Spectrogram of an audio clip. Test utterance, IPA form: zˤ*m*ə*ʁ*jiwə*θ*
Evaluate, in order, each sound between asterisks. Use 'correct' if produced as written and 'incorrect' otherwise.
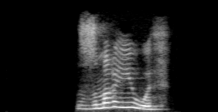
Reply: correct, correct, correct

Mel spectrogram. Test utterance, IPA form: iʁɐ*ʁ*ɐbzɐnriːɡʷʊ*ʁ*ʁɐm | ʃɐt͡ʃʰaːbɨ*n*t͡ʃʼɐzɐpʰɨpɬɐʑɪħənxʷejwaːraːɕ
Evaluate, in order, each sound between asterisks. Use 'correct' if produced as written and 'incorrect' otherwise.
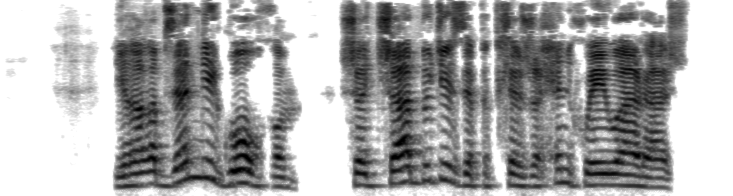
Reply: correct, correct, incorrect: none

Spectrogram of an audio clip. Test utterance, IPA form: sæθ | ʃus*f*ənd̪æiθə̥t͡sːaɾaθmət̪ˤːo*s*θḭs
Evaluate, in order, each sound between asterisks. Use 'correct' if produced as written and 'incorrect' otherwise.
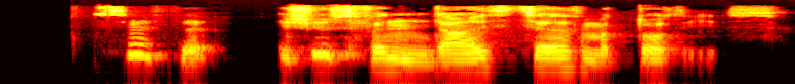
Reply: correct, incorrect: none

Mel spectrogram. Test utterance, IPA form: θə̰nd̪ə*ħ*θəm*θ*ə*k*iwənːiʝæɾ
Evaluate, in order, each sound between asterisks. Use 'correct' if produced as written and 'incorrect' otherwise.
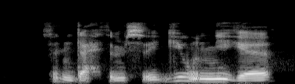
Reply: correct, incorrect: s, incorrect: ɡ

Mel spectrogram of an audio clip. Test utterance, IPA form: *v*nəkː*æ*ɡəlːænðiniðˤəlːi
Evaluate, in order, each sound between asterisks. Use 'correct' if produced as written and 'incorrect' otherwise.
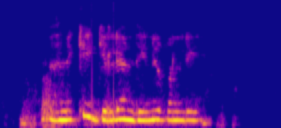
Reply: incorrect: ð, incorrect: i

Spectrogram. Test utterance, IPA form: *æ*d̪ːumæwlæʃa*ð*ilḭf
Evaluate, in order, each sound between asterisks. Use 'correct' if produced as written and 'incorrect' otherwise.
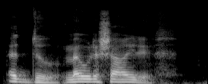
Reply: correct, incorrect: ʁ

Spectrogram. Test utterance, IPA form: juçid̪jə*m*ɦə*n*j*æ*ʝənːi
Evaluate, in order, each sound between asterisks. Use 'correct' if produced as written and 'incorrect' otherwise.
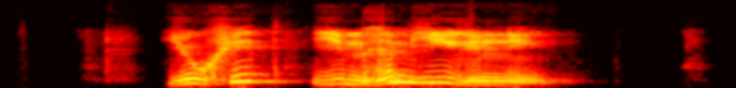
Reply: correct, incorrect: m, incorrect: i

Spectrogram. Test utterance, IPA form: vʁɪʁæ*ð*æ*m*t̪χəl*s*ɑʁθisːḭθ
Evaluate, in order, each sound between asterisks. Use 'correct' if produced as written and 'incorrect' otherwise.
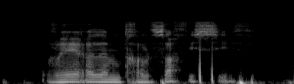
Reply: correct, correct, correct

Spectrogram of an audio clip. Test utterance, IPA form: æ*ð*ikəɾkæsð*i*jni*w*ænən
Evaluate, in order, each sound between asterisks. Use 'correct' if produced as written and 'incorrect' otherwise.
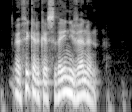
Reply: incorrect: θ, incorrect: æ, incorrect: v

